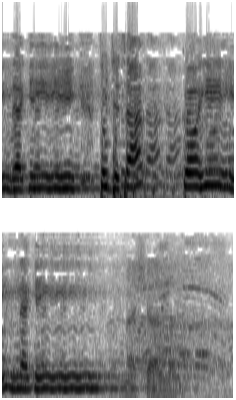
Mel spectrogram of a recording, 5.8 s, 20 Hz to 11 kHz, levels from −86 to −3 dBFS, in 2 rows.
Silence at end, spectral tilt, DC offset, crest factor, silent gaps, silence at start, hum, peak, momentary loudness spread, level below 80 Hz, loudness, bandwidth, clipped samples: 0.15 s; -6.5 dB/octave; under 0.1%; 10 dB; none; 0 s; none; 0 dBFS; 17 LU; -34 dBFS; -10 LUFS; 6.8 kHz; 0.9%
